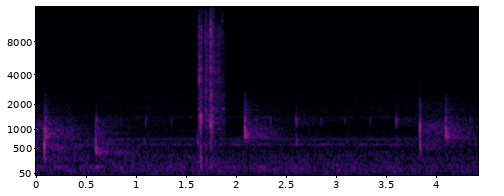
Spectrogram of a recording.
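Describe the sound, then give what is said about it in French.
A single camera shutter fires to take a photo, one brief sharp snap standing out from a faint hiss, with a few softer ticks around it. “Alors, je prends une deuxième photo.”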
